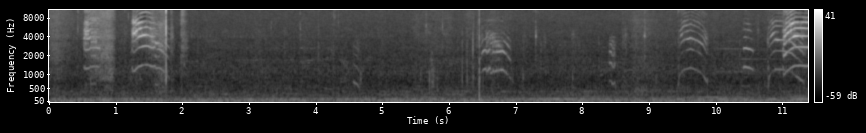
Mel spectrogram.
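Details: Kittens from a litter of seven females and one male squabble over their eight-month-old mother, giving a loud burst of mewing at the start, then scattered thinner arched meows, growing busier near the end, over a low hum.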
